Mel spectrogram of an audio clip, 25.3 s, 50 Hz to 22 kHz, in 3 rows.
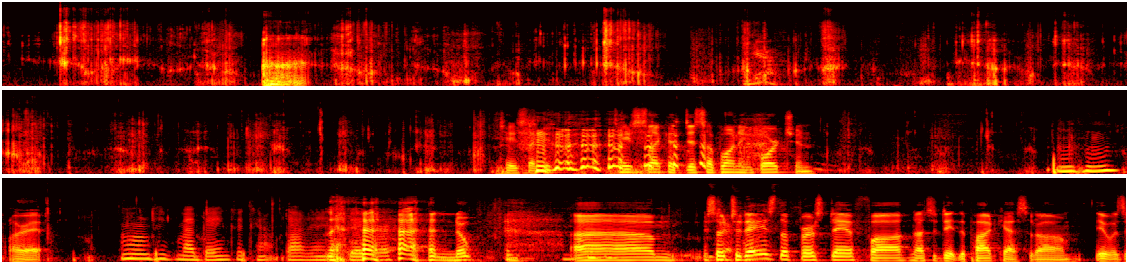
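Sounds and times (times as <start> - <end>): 
crunchy chewing of food: 0.0 - 18.2
speech: 12.2 - 14.6, 16.4 - 25.3
laughter: 12.2 - 14.8, 19.3 - 22.9.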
